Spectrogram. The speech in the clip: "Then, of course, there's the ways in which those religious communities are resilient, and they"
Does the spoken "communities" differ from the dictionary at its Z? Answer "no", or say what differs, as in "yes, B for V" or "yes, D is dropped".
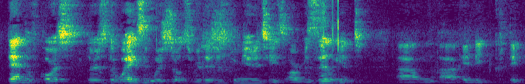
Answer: no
